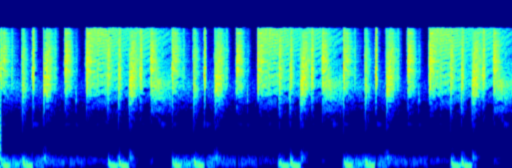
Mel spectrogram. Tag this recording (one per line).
processed
beat
dance
loop
electronica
